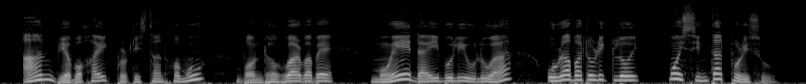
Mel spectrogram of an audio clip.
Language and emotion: Assamese, fearful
